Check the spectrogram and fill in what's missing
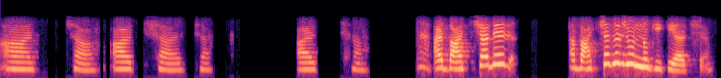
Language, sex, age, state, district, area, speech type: Bengali, female, 18-30, West Bengal, Purulia, rural, conversation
